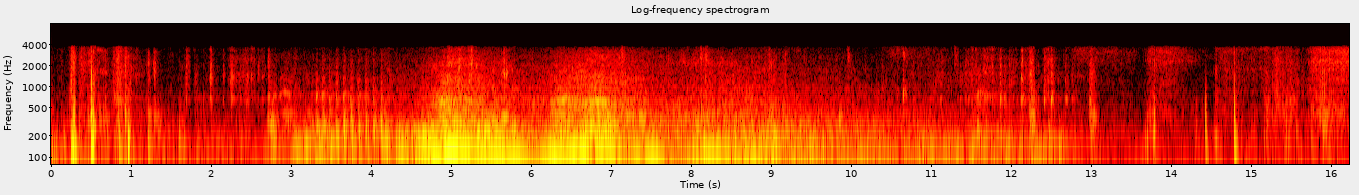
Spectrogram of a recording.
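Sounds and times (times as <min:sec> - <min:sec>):
clicks and rattling: 0:00.2 - 0:04.2, 0:09.9 - 0:15.5
bus engine revving: 0:02.8 - 0:11.6.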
